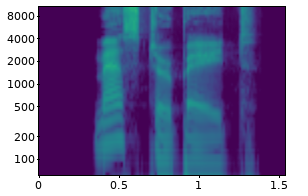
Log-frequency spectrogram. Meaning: To stimulate oneself sexually, especially by use of one’s hand or a sex toy made for this purpose, often to the point of ejaculation or orgasm
- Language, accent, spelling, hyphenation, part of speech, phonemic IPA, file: English, General American, masturbate, mas‧tur‧bate, verb, /ˈmæs.tɚ.beɪt/, En-us-masturbate.oga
